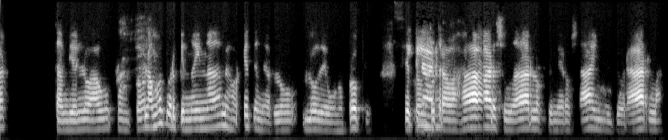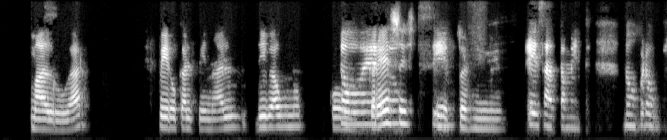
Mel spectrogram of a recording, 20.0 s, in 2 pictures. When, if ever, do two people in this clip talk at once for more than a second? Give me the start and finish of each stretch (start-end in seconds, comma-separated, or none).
15.1-16.9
